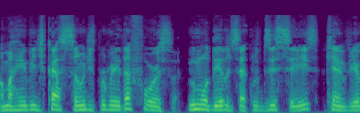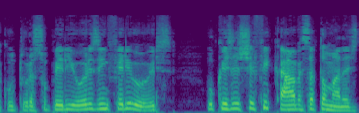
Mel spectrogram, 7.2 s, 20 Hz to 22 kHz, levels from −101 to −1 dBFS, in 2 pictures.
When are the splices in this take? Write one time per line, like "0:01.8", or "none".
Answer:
0:01.0
0:01.8
0:02.3
0:03.2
